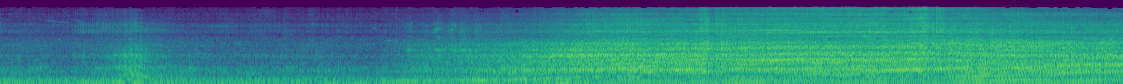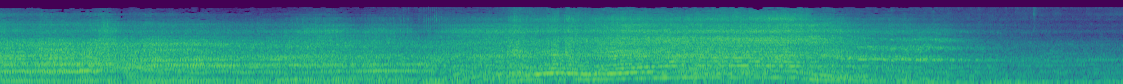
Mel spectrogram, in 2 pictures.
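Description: Ford Mustang's engine at full throttle on a quarter-mile run. Its pitch climbs and drops back several times as it shifts up through the gears. It is loudest through the middle and dies away near the end.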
